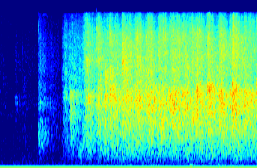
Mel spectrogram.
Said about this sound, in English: Thank you. I feel like I should be wearing a bow tie when they clap like that.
